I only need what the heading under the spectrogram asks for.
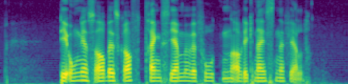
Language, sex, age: Norwegian, male, 27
